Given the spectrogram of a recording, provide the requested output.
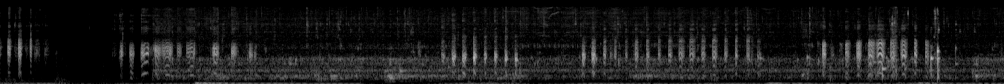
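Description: Dolphin giving rapid, squawking bursts of pulsed sound, coming in quick runs like creaky quacks.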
